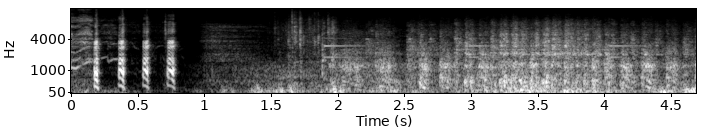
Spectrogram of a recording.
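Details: Nissan Armada diesel on a warm day, glow plug light blinking, on a booster pack that fell from 11.2 to 10.4 volts: four beeps, then sluggish, uneven cranking that never catches, with smoke out the back. Slow crank, no start; owner suspects the weak booster.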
